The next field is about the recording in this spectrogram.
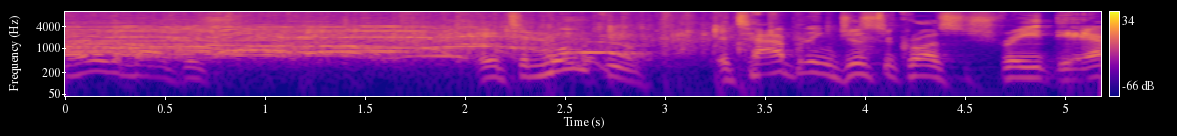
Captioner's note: cheers and applause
